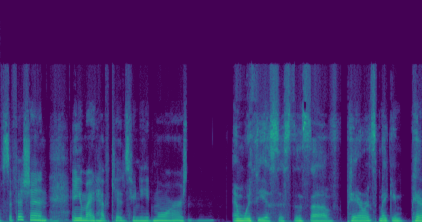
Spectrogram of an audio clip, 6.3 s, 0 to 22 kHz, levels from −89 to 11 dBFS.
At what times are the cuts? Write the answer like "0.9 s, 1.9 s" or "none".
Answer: 2.8 s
